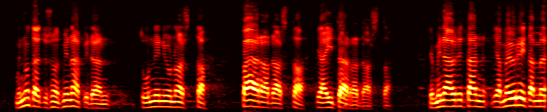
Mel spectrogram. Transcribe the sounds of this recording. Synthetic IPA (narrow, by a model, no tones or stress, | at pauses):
minunt̪æyt̪ysɑoɑet̪minæpidænt̪unːinjunɑst̪ɑ | pæːrɑdɑst̪ɑjɑit̪ærɑ̰dɑ̰st̪ɑ̰ | jɑminæyrit̪ænjɑmeyrit̪æmːe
